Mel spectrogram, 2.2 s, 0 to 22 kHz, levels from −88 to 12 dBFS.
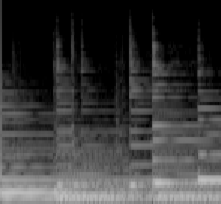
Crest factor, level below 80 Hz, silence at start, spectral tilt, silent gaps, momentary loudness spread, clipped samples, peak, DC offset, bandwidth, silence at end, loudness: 12 dB; -58 dBFS; 0 s; -9 dB/octave; none; 3 LU; under 0.1%; -8 dBFS; under 0.1%; 9.2 kHz; 0 s; -20 LUFS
